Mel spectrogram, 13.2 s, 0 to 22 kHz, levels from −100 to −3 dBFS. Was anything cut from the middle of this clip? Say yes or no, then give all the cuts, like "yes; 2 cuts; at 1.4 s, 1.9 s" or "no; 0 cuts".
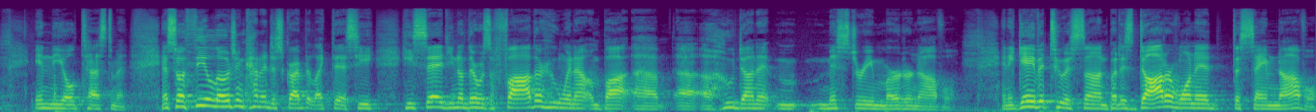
no; 0 cuts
